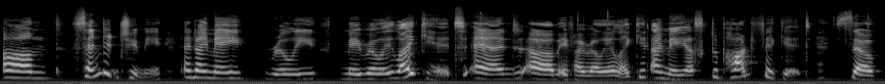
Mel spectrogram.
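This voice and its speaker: A woman's voice: high voice, measured pace, hardly any pauses, poor audio. A woman hosting her fan-fiction readings, chatting casually to listeners in a gushing, rambling, slangy way, peppered with "like". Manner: gushing, excitable, slangy, frequent "like". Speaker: podfic reader and host.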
